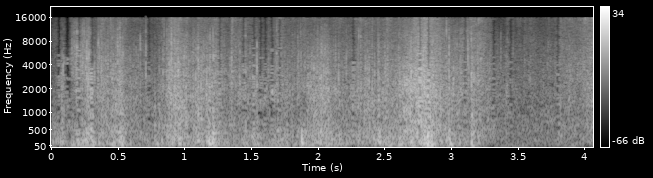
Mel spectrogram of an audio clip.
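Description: Thin plastic carrier bag rustling and crinkling as a hand rummages inside it and lifts items out. It comes in irregular bursts of crackle, loudest a little before the three-second mark.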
